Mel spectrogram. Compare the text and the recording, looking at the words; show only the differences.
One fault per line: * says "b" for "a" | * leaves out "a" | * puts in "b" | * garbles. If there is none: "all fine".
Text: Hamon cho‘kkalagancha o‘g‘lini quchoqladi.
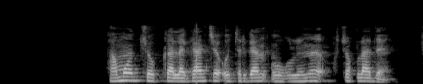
* puts in "o‘tirgan"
